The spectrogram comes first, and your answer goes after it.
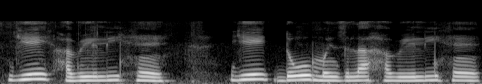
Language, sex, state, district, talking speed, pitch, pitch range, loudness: Hindi, female, Punjab, Fazilka, 100 wpm, 185 Hz, 175-205 Hz, -13 LUFS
